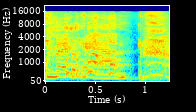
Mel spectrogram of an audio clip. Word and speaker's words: Meghan: There's also an H in Meghan, and I don't pronounce it. And that's on you. Meghan.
